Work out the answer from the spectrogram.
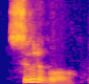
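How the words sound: The middle t sounds like a soft d. "bahasa Inggris gaya Amerika ... ada huruf D-nya di tengah"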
